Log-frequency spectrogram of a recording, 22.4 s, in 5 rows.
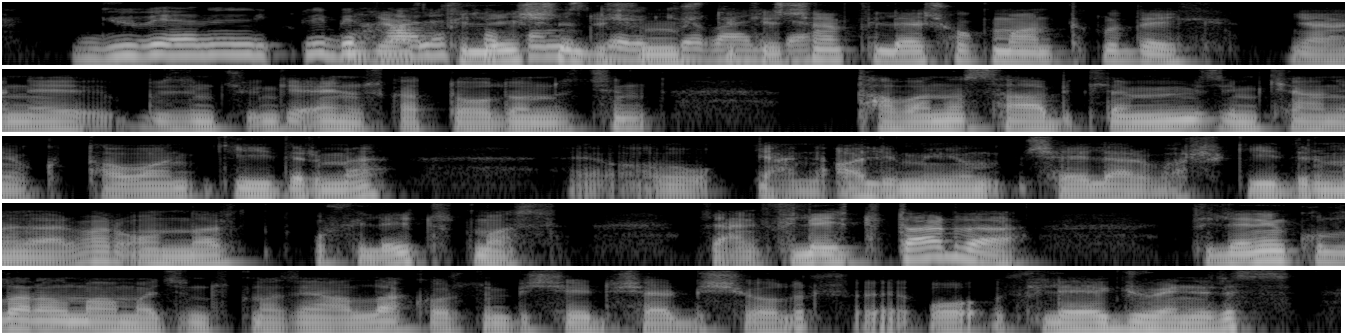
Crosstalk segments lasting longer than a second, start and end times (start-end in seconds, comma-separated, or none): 1.1-2.7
